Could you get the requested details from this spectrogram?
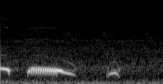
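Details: Lure coo of a spotted dove in the Thổ Đồng style: the end of a short coo, then a long, throbbing note falling in pitch, and a brief rounded coo closing the phrase.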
